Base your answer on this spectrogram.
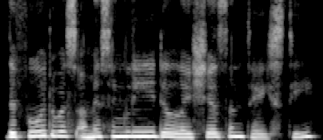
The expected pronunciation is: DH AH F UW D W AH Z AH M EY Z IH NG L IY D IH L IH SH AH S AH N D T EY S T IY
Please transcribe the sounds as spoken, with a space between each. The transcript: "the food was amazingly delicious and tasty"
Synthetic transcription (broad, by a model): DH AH F UW D W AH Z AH M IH S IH NG L IY D IH L IH SH AH S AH N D T EY S T IY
